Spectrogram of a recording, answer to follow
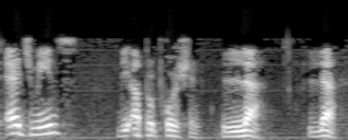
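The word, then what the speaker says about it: ل: Okay, notice that the entire upper portion, la, not just the tip, it goes and it touches the gum of the mouth behind the canines.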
